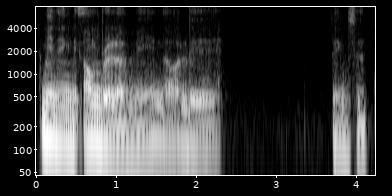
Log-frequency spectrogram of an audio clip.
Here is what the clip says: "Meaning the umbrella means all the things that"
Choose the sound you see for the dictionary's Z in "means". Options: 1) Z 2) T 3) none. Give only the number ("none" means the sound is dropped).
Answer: 3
